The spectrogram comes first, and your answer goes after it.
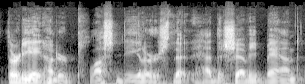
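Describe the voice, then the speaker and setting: An American man in his fifties or older from Oregon, a business owner appearing as a podcast guest, speaks in a low voice at normal speed with a fairly bright tone. New teeth give his s a whistle. He tells his story conversationally, repeating points for emphasis and asking rhetorical questions.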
